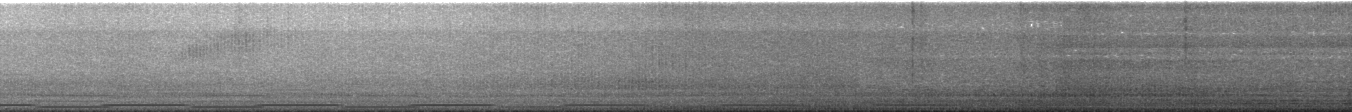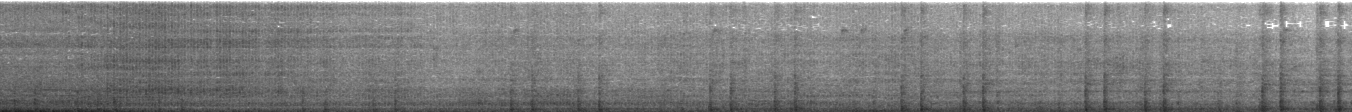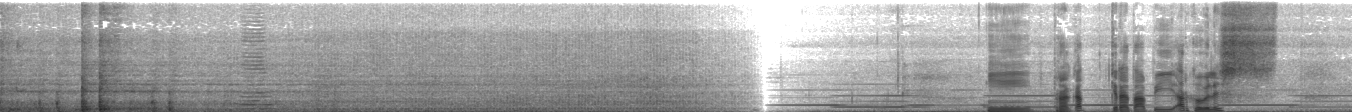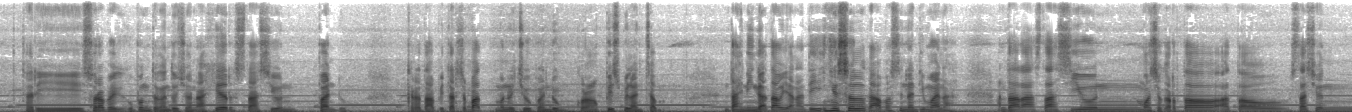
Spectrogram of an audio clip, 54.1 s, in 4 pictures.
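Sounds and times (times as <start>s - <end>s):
diesel locomotive engine drone: 0.0s - 54.0s
train wheels click-clacking: 16.4s - 17.8s, 18.5s - 28.9s.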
